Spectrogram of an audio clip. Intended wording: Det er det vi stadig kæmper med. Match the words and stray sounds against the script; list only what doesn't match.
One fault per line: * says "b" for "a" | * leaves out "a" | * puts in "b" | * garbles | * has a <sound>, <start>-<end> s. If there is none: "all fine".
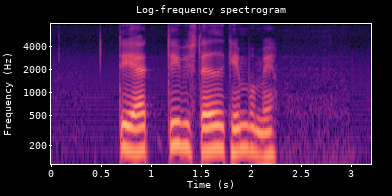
* has a whoosh, 2.7-2.8 s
